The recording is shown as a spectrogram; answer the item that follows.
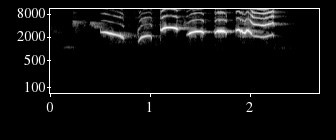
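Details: Oriental magpie-robin (kacer) song recorded for training cage birds: a quick run of clear whistled notes, some sliding down, others steady and high, rising to a sweet warbled finish, with no other sounds.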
